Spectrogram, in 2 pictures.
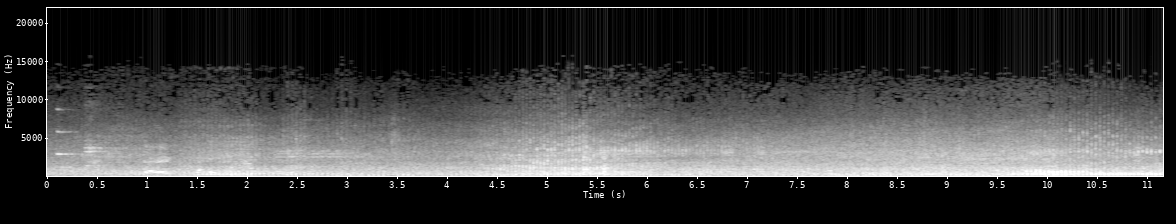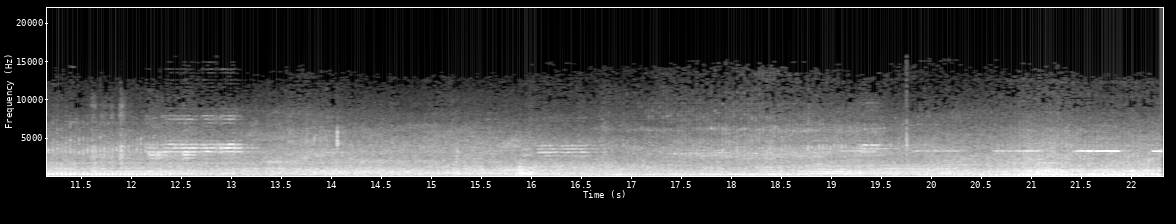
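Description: Busy street ambience: a steady run of motorbike engines passing close by, with voices of people talking in the background.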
